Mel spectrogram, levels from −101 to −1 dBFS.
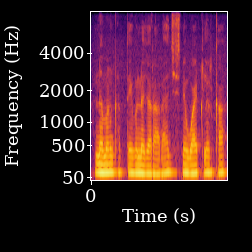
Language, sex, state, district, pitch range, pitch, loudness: Hindi, male, Bihar, Patna, 105-110 Hz, 110 Hz, -16 LUFS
